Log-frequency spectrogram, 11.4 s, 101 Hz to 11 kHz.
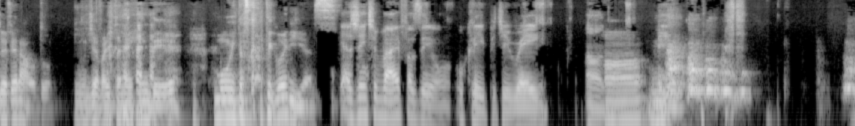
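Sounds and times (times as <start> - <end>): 
speech: 0.0 - 10.0
laughter: 1.4 - 2.5
pet dog barking excitedly: 8.8 - 10.1.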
